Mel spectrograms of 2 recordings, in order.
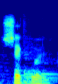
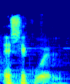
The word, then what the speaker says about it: SQL: Más adelante se le asignaron las siglas SQL, aunque en inglés se siguen pronunciando sequel. En español se se le llama SQL.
